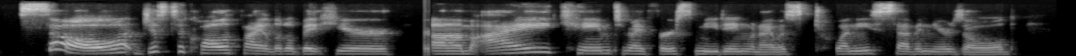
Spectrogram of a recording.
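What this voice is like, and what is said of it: Strong Minnesotan accent. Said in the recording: “I am a recovered compulsive overeater from Minnesota ... I am recovering from a cold ... my Minnesotan accent is going to come out even stronger because of it. So if you've seen the movie Fargo, that's pretty much what I sound like.”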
